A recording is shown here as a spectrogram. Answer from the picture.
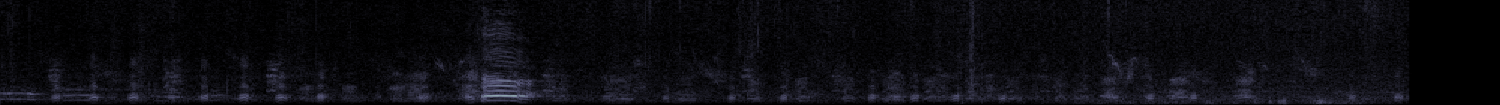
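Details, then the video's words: Domestic chickens clucking: a steady run of short, rhythmic low clucks with one louder squawking note near two and a half seconds, then softer mixed chatter continuing until the sound cuts off around seven seconds. "Chicken Clucking"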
